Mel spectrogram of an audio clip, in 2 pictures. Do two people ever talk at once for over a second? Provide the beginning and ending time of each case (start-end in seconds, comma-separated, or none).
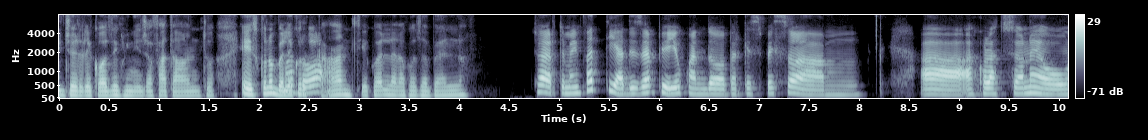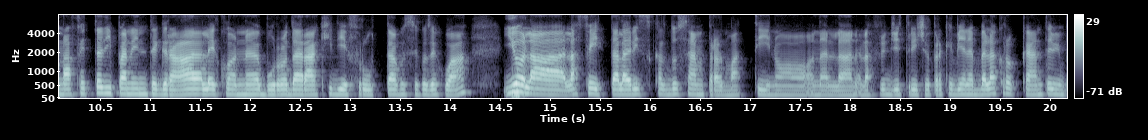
none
